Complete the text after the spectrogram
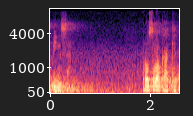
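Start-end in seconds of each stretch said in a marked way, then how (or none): none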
